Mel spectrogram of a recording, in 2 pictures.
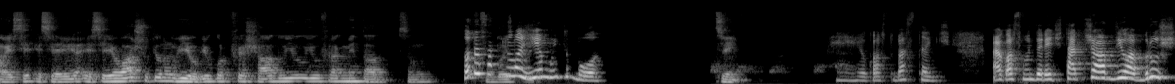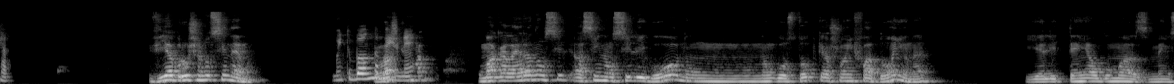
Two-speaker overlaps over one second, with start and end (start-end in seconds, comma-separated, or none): none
